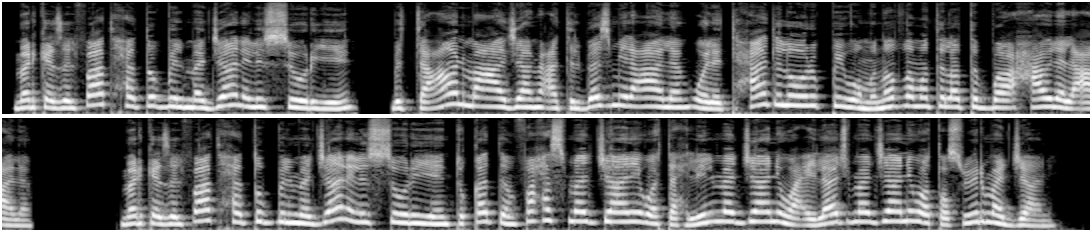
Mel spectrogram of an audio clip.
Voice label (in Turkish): ARAPÇA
